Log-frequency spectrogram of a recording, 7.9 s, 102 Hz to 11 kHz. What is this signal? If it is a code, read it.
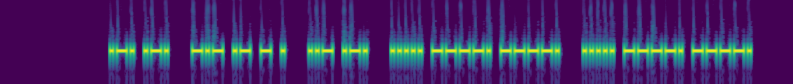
Morse code, heard as a keyed tone, about 36 wpm, 660 Hz. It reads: RR KATE UR 599 599
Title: SOTA QSO Practice 35wpm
